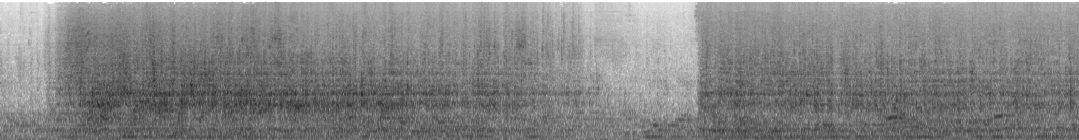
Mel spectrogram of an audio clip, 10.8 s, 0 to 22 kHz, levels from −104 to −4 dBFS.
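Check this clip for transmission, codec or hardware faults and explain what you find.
One fault stands out: a stream segment skipped, heard from 6.97 to 7.02 s. The sound jumps abruptly forward, with a brief blip lasting about 50 ms at the join, so the material on either side no longer follows on continuously. The likely cause is a segmented stream in which one chunk failed to arrive or load, and the player moved straight on to the next one, leaving a gap in the programme.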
